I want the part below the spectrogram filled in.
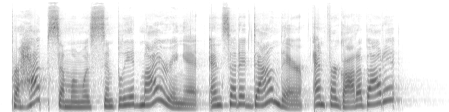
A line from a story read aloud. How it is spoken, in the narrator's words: She asked, a hopeful note in her too cheery voice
